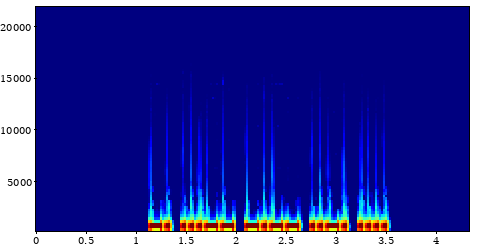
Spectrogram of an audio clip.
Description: Morse code, heard as a keyed tone, about 30 wpm, 700 Hz. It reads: N3YFH
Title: USA Call Signs - 5 Characters - 3x Character Spacing - 30wpm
